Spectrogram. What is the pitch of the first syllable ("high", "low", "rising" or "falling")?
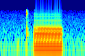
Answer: high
